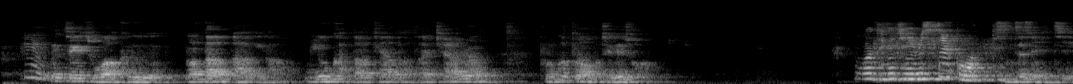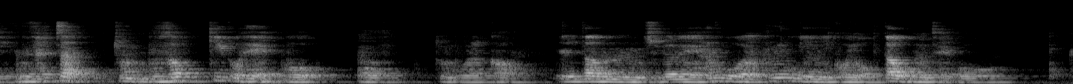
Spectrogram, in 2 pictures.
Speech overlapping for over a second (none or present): none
